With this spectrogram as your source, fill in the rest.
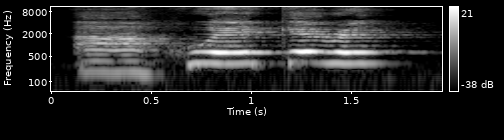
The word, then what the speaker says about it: ahụekere: Ahụekere, ahụekere. This one has 4 syllables. A, O, E, E, E. So, however, we have 2 syllables together and they practically have the same sound. When we speak, when you're talking or you're speaking on the street, we don't drag this. We say them together somehow.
